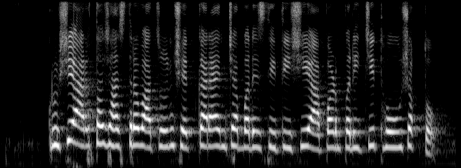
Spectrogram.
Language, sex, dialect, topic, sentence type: Marathi, female, Standard Marathi, banking, statement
